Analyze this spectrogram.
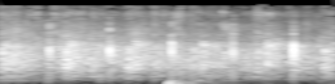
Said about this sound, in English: gonna give the Lord a good clap offering.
